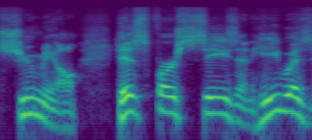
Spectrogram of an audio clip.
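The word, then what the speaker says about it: Chmiel: Fred schill spelled chm iel but it's PR pronounced schill his first season he was had been an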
